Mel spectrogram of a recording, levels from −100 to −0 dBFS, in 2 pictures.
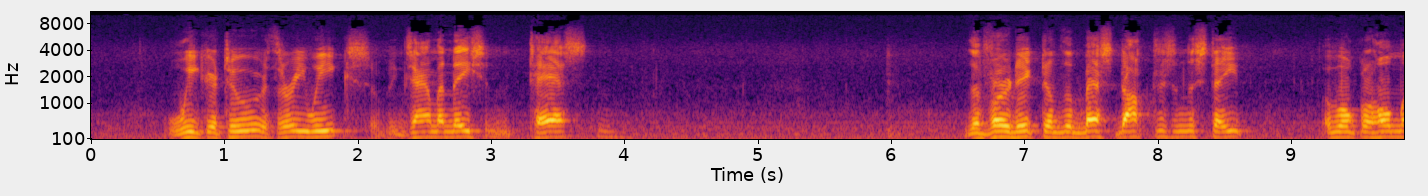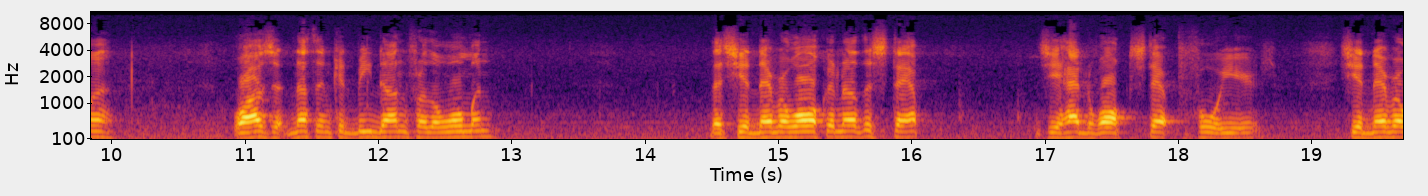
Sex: male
